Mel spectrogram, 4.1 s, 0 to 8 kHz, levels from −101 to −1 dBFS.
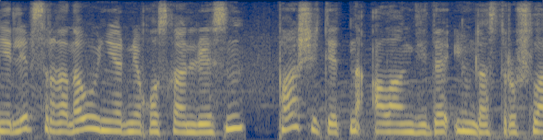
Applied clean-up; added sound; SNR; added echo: none; none; none; none.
